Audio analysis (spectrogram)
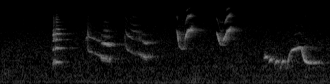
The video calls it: Butcher bird singing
